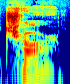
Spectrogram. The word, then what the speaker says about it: char: storing textual data and I pronounce CH care some people say Char care is the fixed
